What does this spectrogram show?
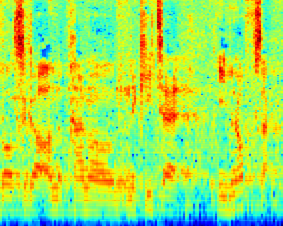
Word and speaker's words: Nikita Ivanov: And we've also got on the panel Nikita Ivanov, is that how you pronounce it?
